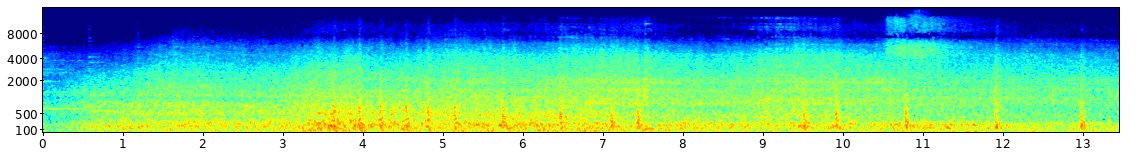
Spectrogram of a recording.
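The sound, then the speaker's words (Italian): A train travels from Berlin Central Station toward Hamburg on an early July morning, rolling steadily along the rails: a continuous loud rumble and roar with faint rhythmic clicks and clacks of the wheels over track joints, with no voices. “Parto in treno da Berlino Centrale, che non è certo una stazioncina di provincia, anzi, è uno degli hub ferroviari più grandi d'Europa.”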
